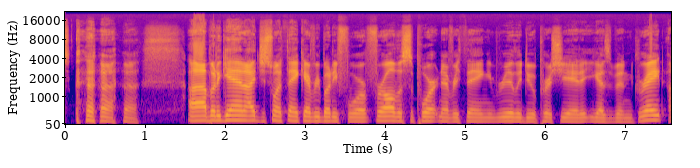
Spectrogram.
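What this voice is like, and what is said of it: Voice starting to go hoarse. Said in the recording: “my voice is starting to go hoarse.”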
